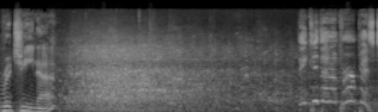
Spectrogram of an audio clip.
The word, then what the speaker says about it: Regina: The capital is Regina? That's not necessary. Regina, they could have pronounced it Regina.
